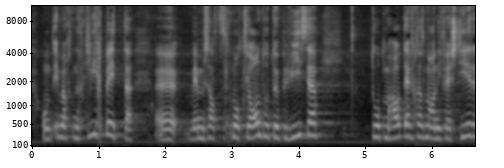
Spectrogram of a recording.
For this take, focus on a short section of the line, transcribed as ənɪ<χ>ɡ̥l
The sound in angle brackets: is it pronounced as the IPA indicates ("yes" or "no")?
yes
